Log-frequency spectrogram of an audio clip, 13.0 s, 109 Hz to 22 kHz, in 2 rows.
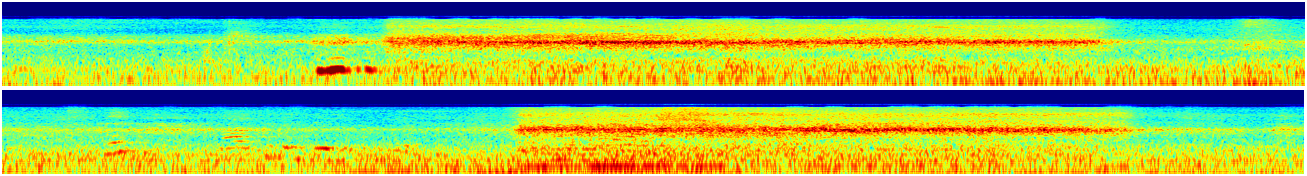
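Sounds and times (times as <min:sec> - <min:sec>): high-pressure water jet hissing: 0:01.6 - 0:05.7, 0:09.0 - 0:13.0.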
